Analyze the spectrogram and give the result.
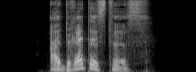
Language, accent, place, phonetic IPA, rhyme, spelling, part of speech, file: German, Germany, Berlin, [aˈdʁɛtəstəs], -ɛtəstəs, adrettestes, adjective, De-adrettestes.ogg
- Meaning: strong/mixed nominative/accusative neuter singular superlative degree of adrett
